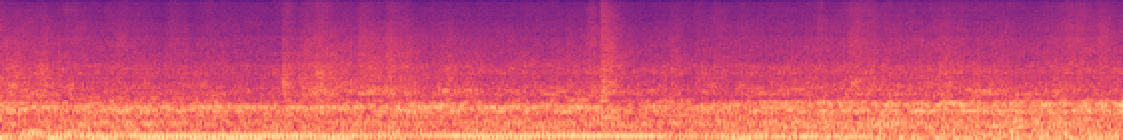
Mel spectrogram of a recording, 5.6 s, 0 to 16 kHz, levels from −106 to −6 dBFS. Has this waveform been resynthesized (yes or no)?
yes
